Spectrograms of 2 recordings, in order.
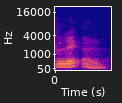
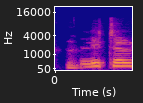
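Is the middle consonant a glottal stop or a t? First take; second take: glottal stop; t. First: The middle consonant is a glottal stop. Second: The middle consonant is a clear t sound.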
